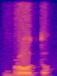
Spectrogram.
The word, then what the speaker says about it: ব্রত: এরপরে দেখো ব্রত, বয়ের সাথে রেফ যুক্ত রয়েছে না, ব ব্যঞ্জন বর্ণ না, এটার উচ্চারণে কি হবে? ও হবে, কি? ব্রত, ব্রত।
